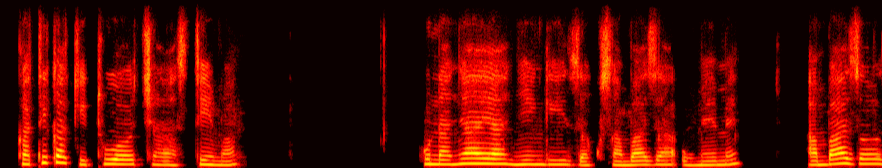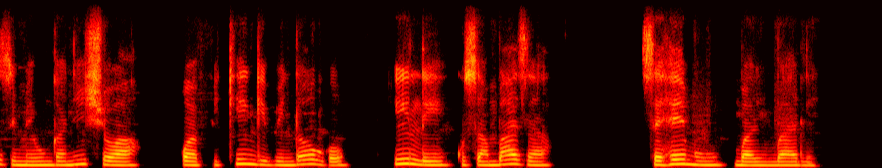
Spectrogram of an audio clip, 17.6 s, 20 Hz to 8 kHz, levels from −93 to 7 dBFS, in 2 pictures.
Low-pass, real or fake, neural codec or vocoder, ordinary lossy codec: 7.2 kHz; real; none; Opus, 24 kbps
